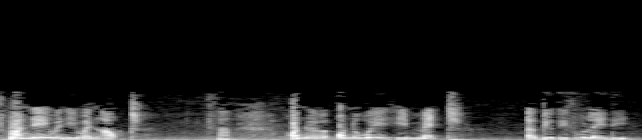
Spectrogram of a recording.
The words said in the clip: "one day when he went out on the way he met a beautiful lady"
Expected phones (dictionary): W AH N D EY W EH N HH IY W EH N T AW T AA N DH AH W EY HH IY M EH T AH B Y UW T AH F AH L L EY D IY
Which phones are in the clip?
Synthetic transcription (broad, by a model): W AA N D EY W EH N HH IY W EH N T AW T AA N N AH W EY HH IY M EH T AH B Y UW T AH F AH L L EY D IY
